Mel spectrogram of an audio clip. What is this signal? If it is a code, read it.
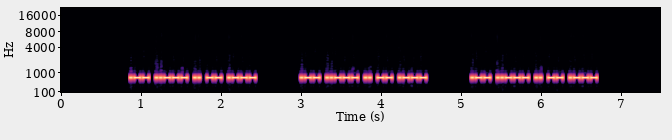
Morse code, heard as a keyed tone, about 46 wpm, 700 Hz. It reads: W2IMJ W2IMJ W2IMJ
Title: USA Call Signs - 5 Characters - Repeated 3x - 45wpm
